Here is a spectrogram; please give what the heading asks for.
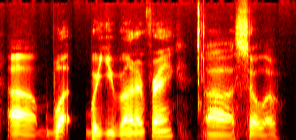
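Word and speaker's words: Soulo: Solo. Is that how you say it? Solo? I think it's Sulo.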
